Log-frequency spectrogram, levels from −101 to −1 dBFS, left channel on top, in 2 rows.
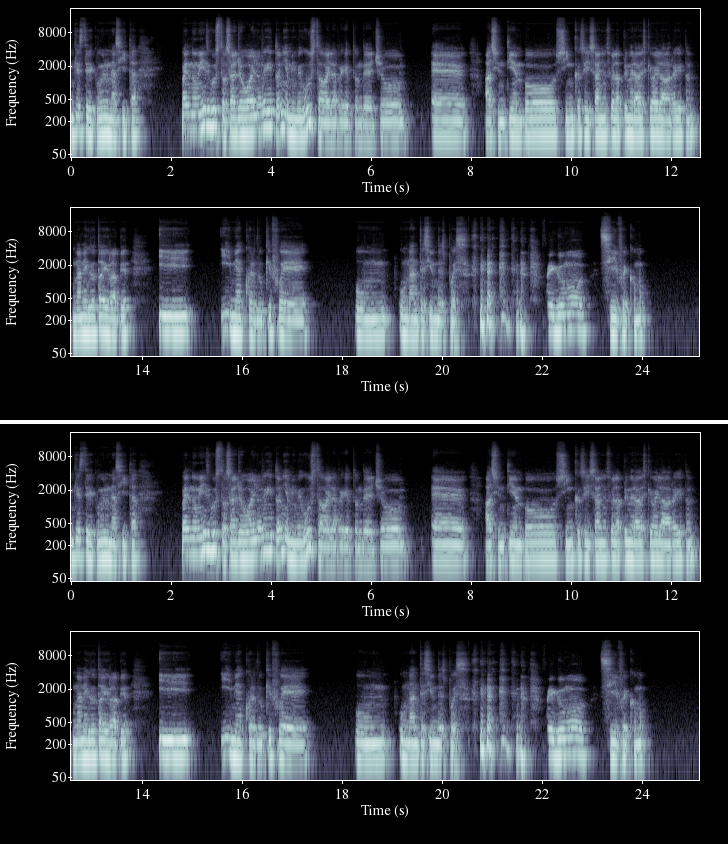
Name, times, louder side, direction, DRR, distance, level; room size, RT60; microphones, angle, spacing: voice 1, 0.0-1.3 2.2-6.7 7.2-7.9 8.3-13.7 14.3-15.0 15.6-17.3 18.3-18.9 19.1-22.9 23.2-24.0, equal, 20° left, 3 dB, 0.6 m, -24 dB
3.1 x 2.3 x 4.3 m, 0.32 s
head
